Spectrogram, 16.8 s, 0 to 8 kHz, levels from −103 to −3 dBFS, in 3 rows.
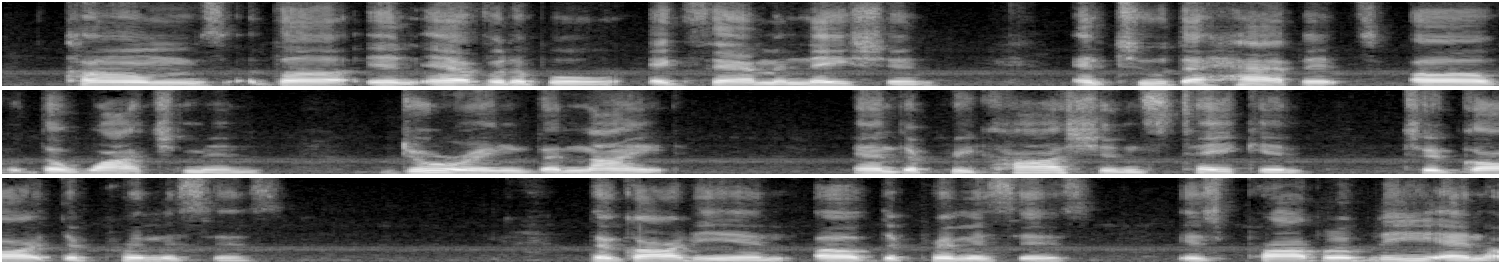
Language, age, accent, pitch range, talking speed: English, 40-59, American, 120-150 Hz, 105 wpm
